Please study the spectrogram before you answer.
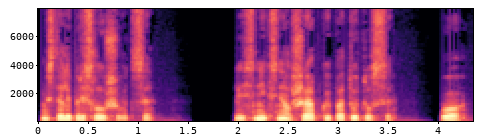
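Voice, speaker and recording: A man reading a classic story aloud in a measured, even storytelling manner. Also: low voice. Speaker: narrator. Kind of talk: scripted narration of a classic story.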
